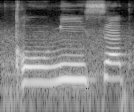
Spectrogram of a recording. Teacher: قا جو ہے وہ پر پڑھا جائے گا کیونکہ حروف مستعلیہ میں سے ہے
